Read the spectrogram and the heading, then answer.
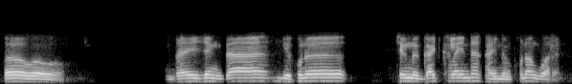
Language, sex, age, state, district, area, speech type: Bodo, male, 18-30, Assam, Chirang, rural, conversation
